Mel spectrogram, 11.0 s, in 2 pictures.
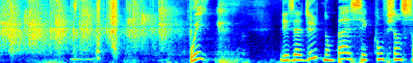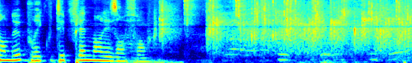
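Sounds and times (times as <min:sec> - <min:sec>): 
small round of applause: 0:00.0 - 0:02.7, 0:07.6 - 0:10.9
murmuring voices: 0:00.9 - 0:01.7, 0:08.6 - 0:10.9
speech: 0:03.8 - 0:07.6.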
